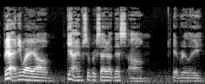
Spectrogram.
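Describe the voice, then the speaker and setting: A man's voice: medium pitch, a little fast. A young man co-hosting a podcast, chatting casually, rambling and self-deprecating, often laughing. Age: young adult. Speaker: podcast co-host. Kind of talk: casual chat.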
